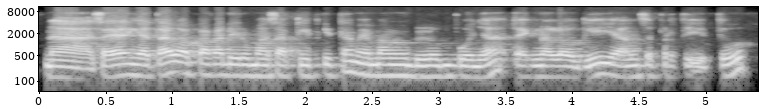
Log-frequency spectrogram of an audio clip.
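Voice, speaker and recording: A man's voice: mid-range voice, steady tone, brisk, poor audio. Man giving an unscripted lecture. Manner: unscripted, addresses students politely as ladies and gentlemen. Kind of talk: online lecture.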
